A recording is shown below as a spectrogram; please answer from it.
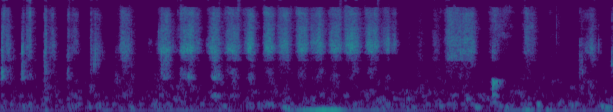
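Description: Paintbrush stroking thick acrylic house paint onto fusible interfacing laid on paper: a faint run of short, rapid brush strokes, busiest in the middle.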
